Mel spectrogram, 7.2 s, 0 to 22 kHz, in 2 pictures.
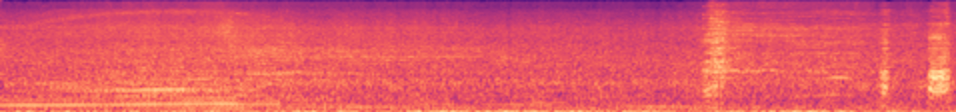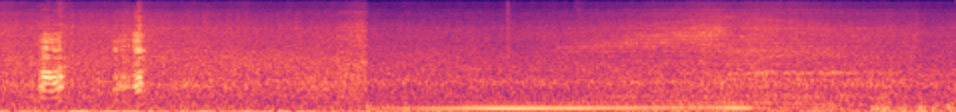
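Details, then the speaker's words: Car with a newly installed cast Pure 800 turbo and a custom tune, on its first pull of the first drive: the engine pulls hard as the turbo spools up cleanly, with no flutter or rattle. Normal turbo spool. "i can already tell you guys i can hear it the turbo spooling and it sounds ridiculous so i'll give you guys a little pull right here nothing too crazy though ridiculous listen to the turbo spool"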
